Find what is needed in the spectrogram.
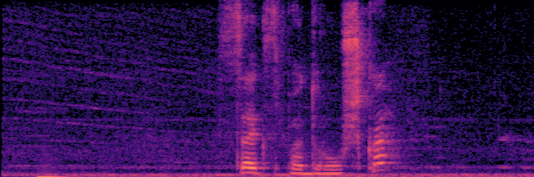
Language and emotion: Russian, neutral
